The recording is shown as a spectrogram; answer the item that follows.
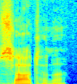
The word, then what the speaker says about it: sadhana: about the pronouncing of satana the accent Falls decisively on the first a which has the broad sound of the letter content 1.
